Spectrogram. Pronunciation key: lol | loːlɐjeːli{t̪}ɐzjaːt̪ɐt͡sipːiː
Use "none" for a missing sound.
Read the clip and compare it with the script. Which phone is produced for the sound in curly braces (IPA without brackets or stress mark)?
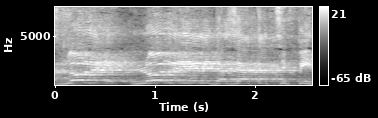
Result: d̪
